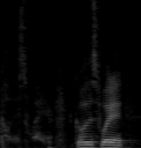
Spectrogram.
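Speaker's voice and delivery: mock whispering. Retelling hiking in the mountains with family: retelling a whisper. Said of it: "So everything was a whisper".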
